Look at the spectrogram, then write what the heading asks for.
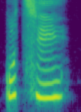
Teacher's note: kkot becomes kkochi and the t comes back. Kkochi, not kkodi.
